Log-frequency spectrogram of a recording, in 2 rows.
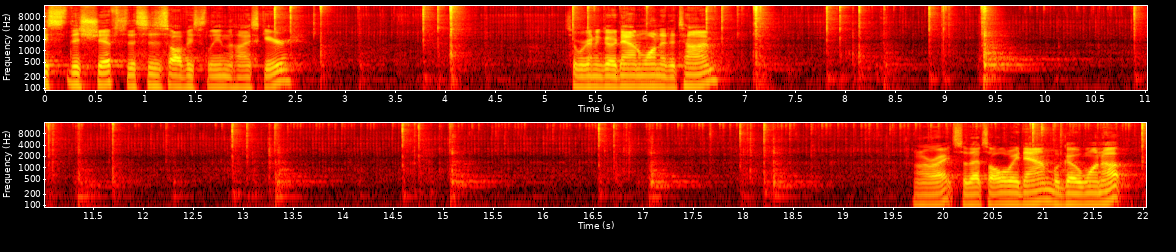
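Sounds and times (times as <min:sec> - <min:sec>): bike chain running: 0:00.0 - 0:22.0.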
